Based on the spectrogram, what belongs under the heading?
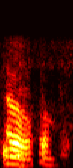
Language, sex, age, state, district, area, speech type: Bodo, male, 45-60, Assam, Chirang, urban, conversation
